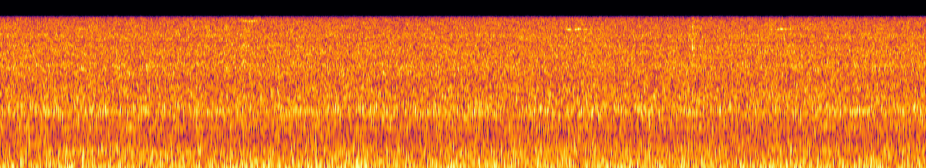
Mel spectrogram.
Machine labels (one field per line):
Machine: fan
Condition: normal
